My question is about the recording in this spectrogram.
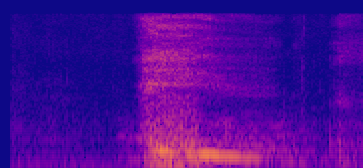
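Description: A breathy sigh from one person's voice, falling in pitch and lasting under a second, about a second in.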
